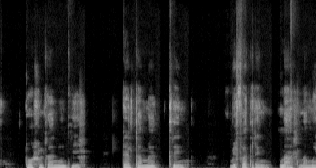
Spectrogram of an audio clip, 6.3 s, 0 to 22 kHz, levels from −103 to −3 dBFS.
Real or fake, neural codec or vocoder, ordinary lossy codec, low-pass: fake; vocoder, 44.1 kHz, 128 mel bands, Pupu-Vocoder; none; none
